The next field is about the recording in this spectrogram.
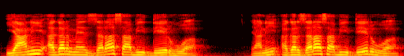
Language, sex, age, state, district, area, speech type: Urdu, male, 30-45, Bihar, Darbhanga, urban, spontaneous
